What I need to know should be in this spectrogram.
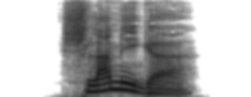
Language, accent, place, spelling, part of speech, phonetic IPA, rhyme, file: German, Germany, Berlin, schlammiger, adjective, [ˈʃlamɪɡɐ], -amɪɡɐ, De-schlammiger.ogg
- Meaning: 1. comparative degree of schlammig 2. inflection of schlammig: strong/mixed nominative masculine singular 3. inflection of schlammig: strong genitive/dative feminine singular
